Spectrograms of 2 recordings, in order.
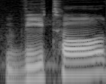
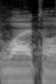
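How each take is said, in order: First: The name is said with a Polish pronunciation. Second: The name is said with an American pronunciation. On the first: This is the name's original form. "in the traditional Polish pronunciation" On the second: This is the adapted form the family uses. "kind of Americanize it"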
